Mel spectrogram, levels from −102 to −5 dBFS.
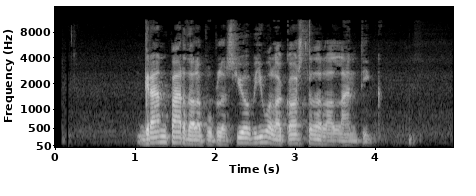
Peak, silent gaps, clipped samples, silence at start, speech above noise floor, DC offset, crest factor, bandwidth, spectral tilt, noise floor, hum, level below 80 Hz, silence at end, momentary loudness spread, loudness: -8 dBFS; none; under 0.1%; 1.05 s; 37 dB; under 0.1%; 24 dB; 11.5 kHz; -4.5 dB/octave; -66 dBFS; none; -74 dBFS; 0.55 s; 16 LU; -28 LUFS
